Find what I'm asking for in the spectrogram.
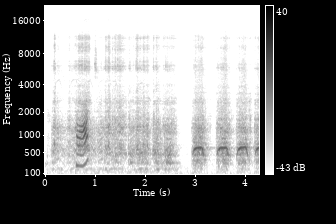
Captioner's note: blender whirring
